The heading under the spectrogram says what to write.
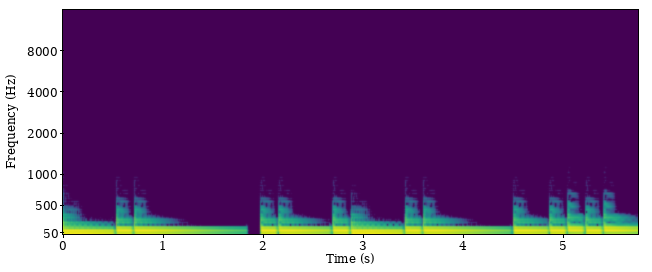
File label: Hard 808, Bass Lines 166.5; Jungle; Jungle Warfare 1&2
